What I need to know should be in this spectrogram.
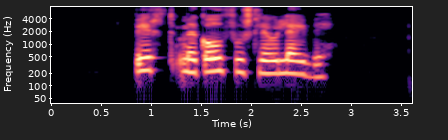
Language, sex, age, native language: Icelandic, female, 40-49, Icelandic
